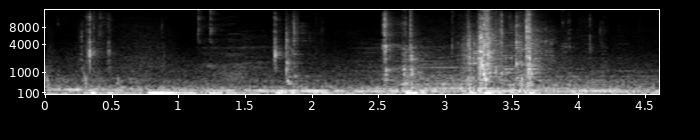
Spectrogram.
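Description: A key clicks and turns in a door lock.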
